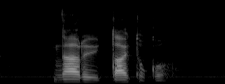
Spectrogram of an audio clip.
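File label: "ngaru taitoko", Māori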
